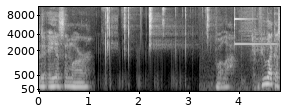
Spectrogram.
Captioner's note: scissors snapping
